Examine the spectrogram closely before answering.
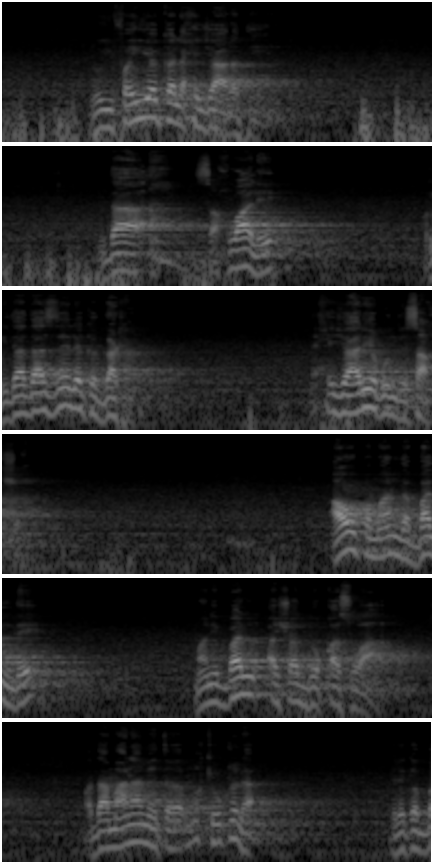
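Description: A middle-aged man recites in a slow, melodic chant into a microphone, in phrases with pauses between them.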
